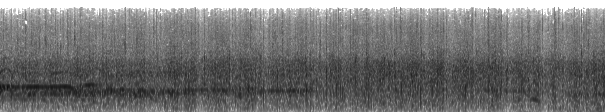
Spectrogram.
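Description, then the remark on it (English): A large theatre audience at the Edinburgh Playhouse applauds steadily, a dense, loud wash of clapping that holds for several seconds with faint cheers mixed in, applause kept going for Nish Kumar. “Keep that applause going, Edinburgh Playhouse, for the astounding Nish Kumar.”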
